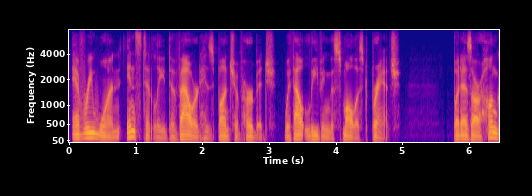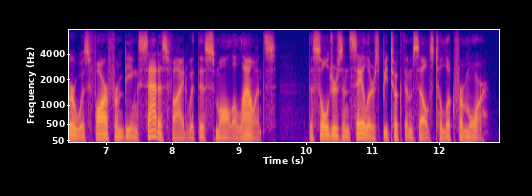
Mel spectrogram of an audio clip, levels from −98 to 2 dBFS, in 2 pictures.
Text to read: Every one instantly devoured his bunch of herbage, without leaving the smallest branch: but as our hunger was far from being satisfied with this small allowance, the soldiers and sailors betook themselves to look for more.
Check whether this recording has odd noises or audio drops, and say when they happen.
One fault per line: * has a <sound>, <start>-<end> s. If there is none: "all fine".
all fine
